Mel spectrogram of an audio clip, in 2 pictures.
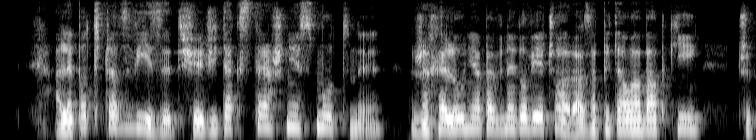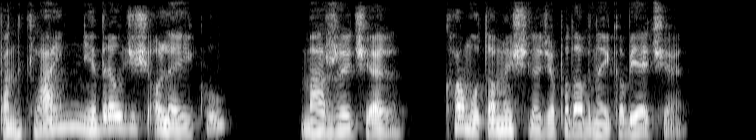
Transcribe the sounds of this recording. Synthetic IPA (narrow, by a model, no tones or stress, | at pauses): alɛpɔt̪t͡ʂazvʲizɘ̰t̪ɕɛd͡ʑit̪akst̪ɾaʂɲɛsmut̪nɘ̰ | ʐɛxɛluɲapɛvnɛɡɔvʲjɛt͡ʂɔɾa̰zapɘt̪awabapkʲi | t͡ʂɘpankla̰jnɲɛbɾawd͡ʑiɕɔ̰lɛjku | maʐɘt͡ɕɛ̰l | kʰɔmut̪ɔmɘɕlɛt͡ɕɔpɔd̪ɔbnɛjkɔbʲjɛt͡ɕɛ̰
